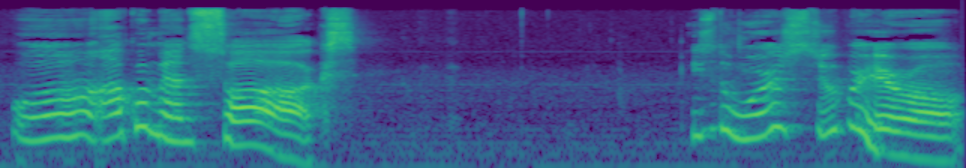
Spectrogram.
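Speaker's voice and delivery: put-on very high, very slow, sobbing Indian accent. Describing a TV episode, imitating a character in a mock-crying Indian accent. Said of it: "crying Indian accent".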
